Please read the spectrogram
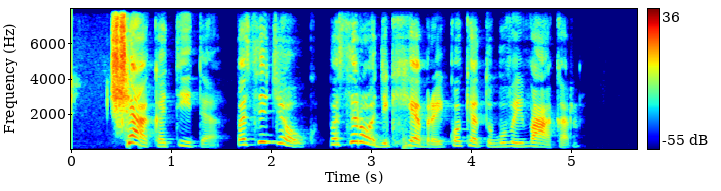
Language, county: Lithuanian, Vilnius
